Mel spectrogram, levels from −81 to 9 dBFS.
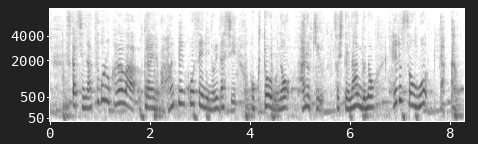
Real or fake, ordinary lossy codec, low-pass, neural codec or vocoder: fake; none; none; codec, 16 kHz, 8 kbps, FreqCodec, smaller model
